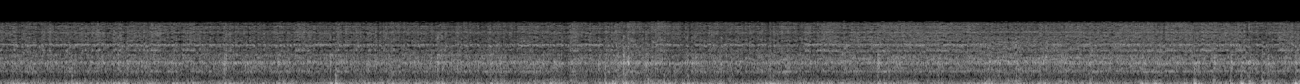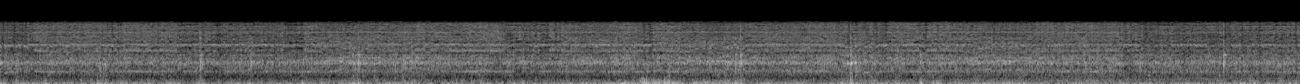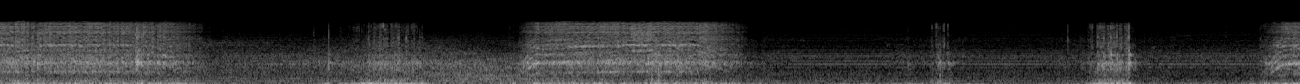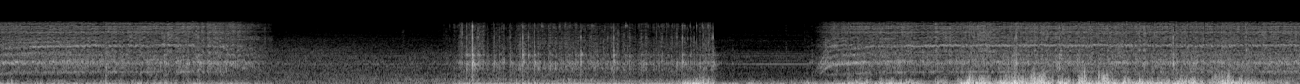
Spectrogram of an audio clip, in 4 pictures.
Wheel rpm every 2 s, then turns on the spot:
160, 160, 160, 160, 160, 160, 160, 160, 160, 160, 160, 160, 160, 140, 10, 50, 100, 0, 10, 70, 110, 10, 30, 50, 150, 160.
36-38 44-46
